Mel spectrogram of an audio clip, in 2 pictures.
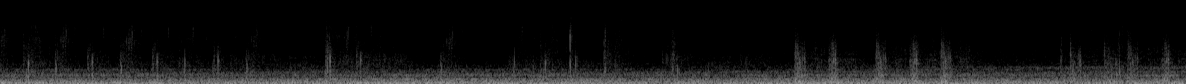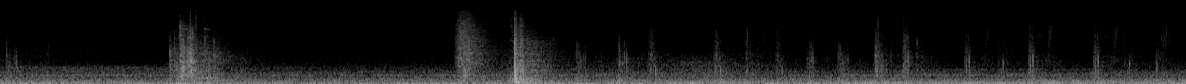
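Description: Footsteps walk steadily across a stone floor.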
